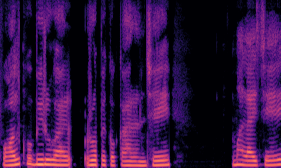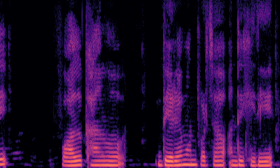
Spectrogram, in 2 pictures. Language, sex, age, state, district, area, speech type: Nepali, female, 18-30, West Bengal, Darjeeling, rural, spontaneous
